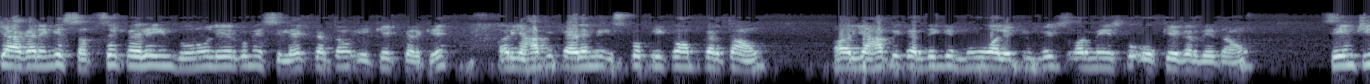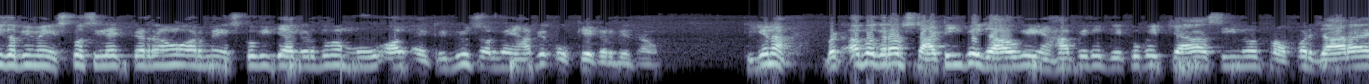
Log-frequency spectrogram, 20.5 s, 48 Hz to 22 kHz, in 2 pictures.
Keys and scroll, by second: 4.4 ctrl+shift+c, 11.6 ctrl+shift+c.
